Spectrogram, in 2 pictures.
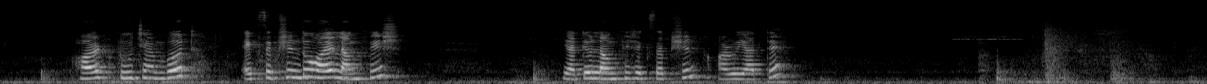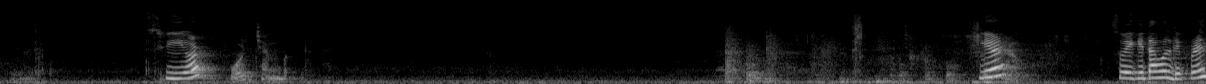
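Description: A young woman explains calmly, close by, pausing now and then.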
